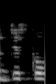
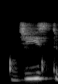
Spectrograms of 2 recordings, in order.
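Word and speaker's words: Geist: riches the ultimate truth जिसको वह जीस्ट भी कहते हैं ो किस किस भी तरीके से आप प्रोनाउंस कर सकते हैं जैसे आप करना चाहे तो उसको जीस भी कहते हैं तो यह जो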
